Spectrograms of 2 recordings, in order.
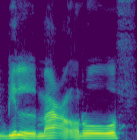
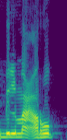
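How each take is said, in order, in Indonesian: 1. Huruf f di akhir ada nafas yang mengalir terdengar. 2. Huruf f di akhir tidak ada nafas yang mengalir. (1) "Tapi dibaca bil ma'ruf" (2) "jangan dibaca bil ma'ruf, enggak ada aliran nafasnya"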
